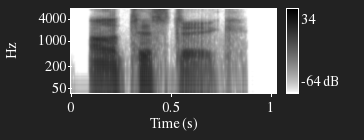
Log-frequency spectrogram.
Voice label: "artistic", British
